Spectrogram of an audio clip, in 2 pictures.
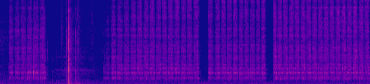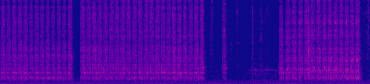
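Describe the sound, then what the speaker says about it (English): Steady close rubbing of sandpaper across the plastic surface of a Buff model aircraft kit, continuing in long strokes with a few brief breaks and one sharp knock early on. "Don't just keep sanding, you'll end up with a flat bottom"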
